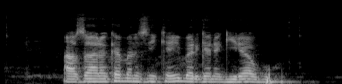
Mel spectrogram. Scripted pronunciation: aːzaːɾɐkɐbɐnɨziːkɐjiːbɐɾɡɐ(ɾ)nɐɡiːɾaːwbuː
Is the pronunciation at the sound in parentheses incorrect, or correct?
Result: incorrect: none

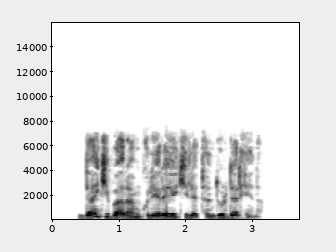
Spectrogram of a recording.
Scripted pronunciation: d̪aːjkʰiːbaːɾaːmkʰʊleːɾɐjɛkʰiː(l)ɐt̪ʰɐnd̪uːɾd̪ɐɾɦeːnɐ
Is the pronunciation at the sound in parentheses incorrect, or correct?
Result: correct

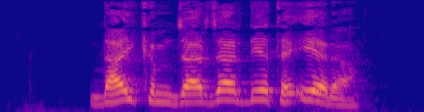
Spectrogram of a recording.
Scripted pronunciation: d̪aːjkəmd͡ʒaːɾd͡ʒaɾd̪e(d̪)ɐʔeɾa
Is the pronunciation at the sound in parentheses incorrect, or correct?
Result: incorrect: t̪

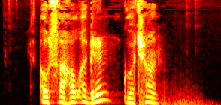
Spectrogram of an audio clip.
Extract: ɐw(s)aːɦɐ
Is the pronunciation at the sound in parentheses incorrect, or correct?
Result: correct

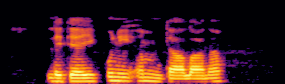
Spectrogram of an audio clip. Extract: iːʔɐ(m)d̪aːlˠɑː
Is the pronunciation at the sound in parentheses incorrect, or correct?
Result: correct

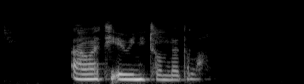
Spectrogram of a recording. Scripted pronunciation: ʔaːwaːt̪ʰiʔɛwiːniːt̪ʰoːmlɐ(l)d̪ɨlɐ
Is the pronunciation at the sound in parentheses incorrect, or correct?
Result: incorrect: none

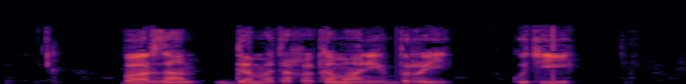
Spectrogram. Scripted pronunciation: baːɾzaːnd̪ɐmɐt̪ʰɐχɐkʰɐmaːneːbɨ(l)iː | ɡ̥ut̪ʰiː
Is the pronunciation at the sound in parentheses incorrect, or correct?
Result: incorrect: r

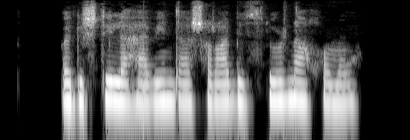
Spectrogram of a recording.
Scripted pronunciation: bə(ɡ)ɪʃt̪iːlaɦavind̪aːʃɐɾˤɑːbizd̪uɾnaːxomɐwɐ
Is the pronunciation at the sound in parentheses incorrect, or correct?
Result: correct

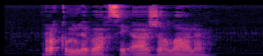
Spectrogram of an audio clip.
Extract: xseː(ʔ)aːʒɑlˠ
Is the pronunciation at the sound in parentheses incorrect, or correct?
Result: correct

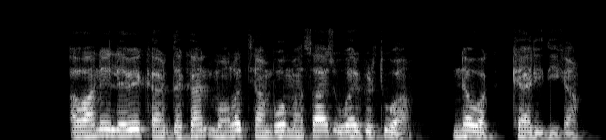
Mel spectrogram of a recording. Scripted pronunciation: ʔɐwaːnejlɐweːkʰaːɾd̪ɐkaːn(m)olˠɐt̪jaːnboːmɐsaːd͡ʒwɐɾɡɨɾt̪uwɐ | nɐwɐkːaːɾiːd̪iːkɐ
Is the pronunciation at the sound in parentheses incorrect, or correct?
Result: correct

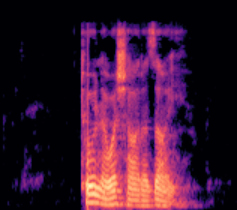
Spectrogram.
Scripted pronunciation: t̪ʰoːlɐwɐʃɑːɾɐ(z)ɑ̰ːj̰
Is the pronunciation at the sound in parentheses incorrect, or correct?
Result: correct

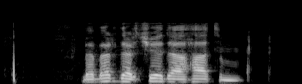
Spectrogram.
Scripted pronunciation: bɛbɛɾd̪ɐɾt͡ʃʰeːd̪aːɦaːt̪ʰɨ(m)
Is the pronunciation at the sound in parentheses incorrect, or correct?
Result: correct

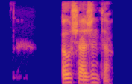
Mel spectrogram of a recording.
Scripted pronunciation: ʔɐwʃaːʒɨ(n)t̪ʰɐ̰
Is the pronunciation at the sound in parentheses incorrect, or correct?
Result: correct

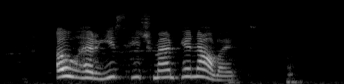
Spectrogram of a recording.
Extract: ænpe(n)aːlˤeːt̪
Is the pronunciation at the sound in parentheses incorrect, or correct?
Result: correct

